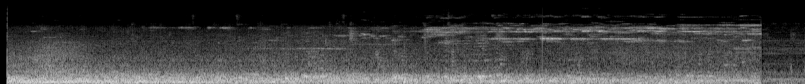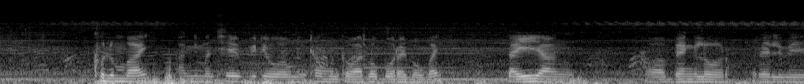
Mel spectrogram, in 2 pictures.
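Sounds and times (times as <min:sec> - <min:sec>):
train wheels rumbling and clattering: 0:00.1 - 0:07.6
high metallic squealing: 0:01.2 - 0:07.6.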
